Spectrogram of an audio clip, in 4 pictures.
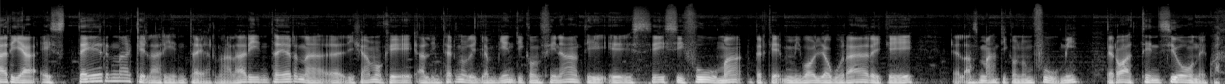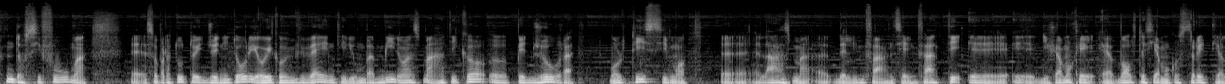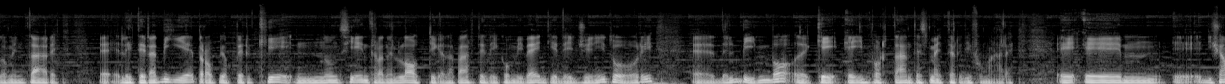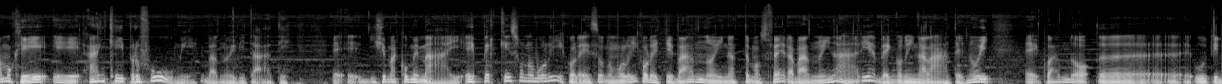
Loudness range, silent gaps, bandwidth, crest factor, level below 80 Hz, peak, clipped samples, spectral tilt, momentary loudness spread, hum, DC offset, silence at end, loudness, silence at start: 3 LU; none; 13.5 kHz; 16 dB; -24 dBFS; 0 dBFS; under 0.1%; -7 dB/octave; 8 LU; none; under 0.1%; 0 s; -17 LUFS; 0 s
